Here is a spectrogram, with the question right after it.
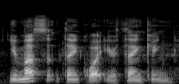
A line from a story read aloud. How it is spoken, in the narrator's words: he said weakly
